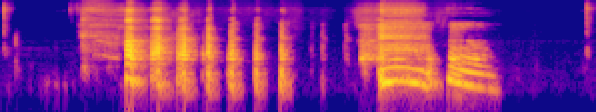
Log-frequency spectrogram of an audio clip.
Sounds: Laughter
